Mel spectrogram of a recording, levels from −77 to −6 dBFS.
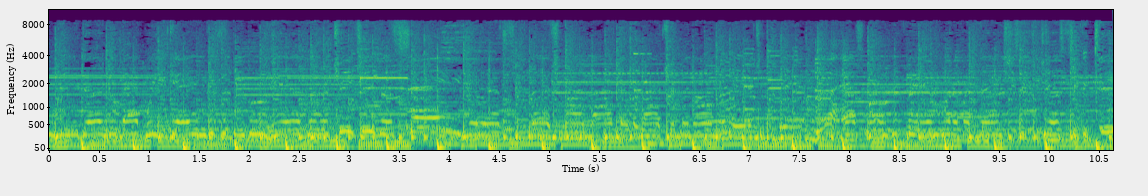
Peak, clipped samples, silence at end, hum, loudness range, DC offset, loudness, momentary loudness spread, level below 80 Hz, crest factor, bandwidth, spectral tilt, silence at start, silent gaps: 0 dBFS; under 0.1%; 0 s; none; 1 LU; under 0.1%; -14 LUFS; 2 LU; -22 dBFS; 12 dB; 9.2 kHz; -5.5 dB/octave; 0 s; none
